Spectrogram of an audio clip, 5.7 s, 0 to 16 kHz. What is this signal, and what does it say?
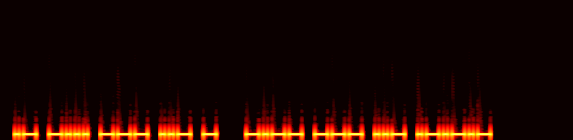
Morse code, heard as a keyed tone, about 28 wpm, 700 Hz. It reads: ABOUT YOU.
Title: Sentences from Top 400 Words 28wpm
